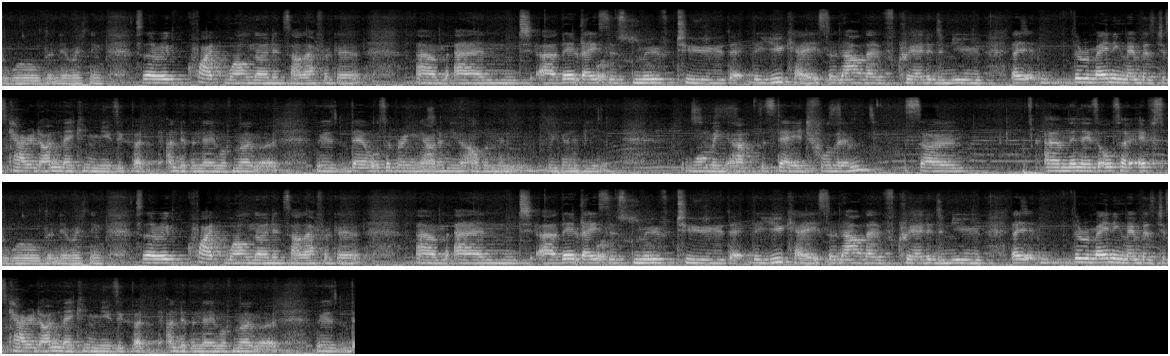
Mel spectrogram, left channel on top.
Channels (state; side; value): drops out; right; at 15.2 s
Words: world and everything. So they were quite well known in South Africa. And their bassist moved to the UK, so now they've created a new... the remaining members just carried on making music, but under the name of Momo. They're also bringing out a new album, and we're going to be warming up the stage for them. So then there's also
